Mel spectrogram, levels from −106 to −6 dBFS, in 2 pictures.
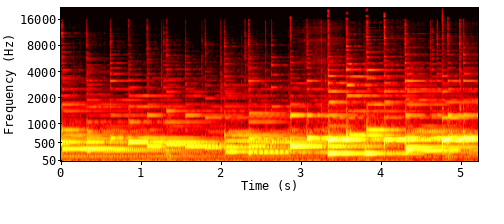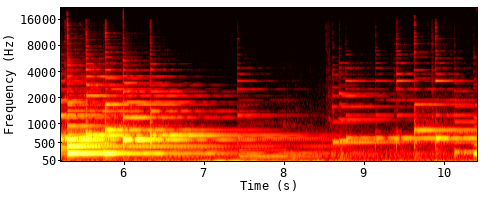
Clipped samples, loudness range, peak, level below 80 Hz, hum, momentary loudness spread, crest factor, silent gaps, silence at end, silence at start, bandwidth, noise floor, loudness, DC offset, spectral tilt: under 0.1%; 15 LU; -8 dBFS; -58 dBFS; none; 19 LU; 18 dB; none; 0 s; 0 s; 10.5 kHz; -49 dBFS; -25 LUFS; under 0.1%; -7.5 dB/octave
